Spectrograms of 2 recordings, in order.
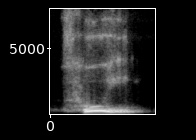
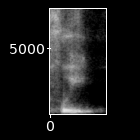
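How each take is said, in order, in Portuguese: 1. É pronunciada do jeito português. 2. É pronunciada do jeito espanhol. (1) "em português é a mesma escrita, mas se pronuncia diferente" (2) "em espanhol falamos fui"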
